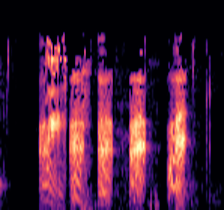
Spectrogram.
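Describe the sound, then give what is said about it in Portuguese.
A person imitates the cartoon voice of Donald Duck in five raspy, squawking bursts in quick succession, fairly loud, with no other sounds around them. “Tutorial, como faz pra imitar o Pato Donald?”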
